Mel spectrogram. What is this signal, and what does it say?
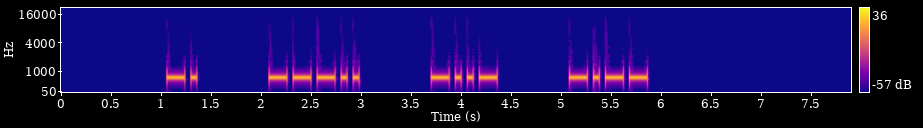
Morse code, heard as a keyed tone, about 20 wpm, spaced as for 9 wpm, 700 Hz. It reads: N8XY
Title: USA Call Signs - 4x Character Spacing - 20wpm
